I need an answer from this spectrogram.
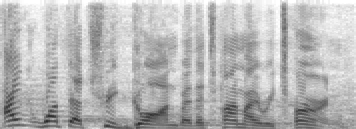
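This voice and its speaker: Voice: medium pitch, sing-song, brisk, vocal fry, bright, forceful tone, exaggerated voice. A performer playing a vain, bossy king in a community readers' theater, speaking imperiously in a reverberant hall. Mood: haughty, bossy. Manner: imperious, self-satisfied.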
